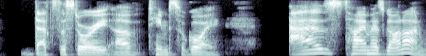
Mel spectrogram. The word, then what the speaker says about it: Swagoin: I like Swagoin because it rhymes with groin.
